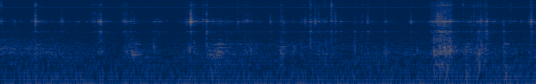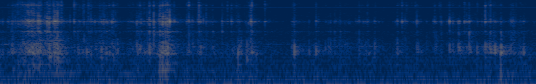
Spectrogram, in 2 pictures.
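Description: Foil booster-pack wrapper crinkling and crackling faintly as hands tear it open and work the cards out, with a few louder bursts of crackling in the middle.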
